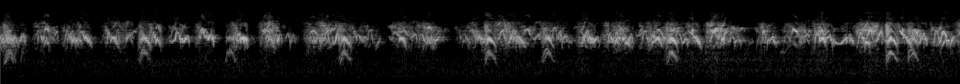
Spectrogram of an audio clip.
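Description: House sparrows chirping in a dense, continuous chatter of short, bright cheeps, several overlapping birds calling rapidly without pause.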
